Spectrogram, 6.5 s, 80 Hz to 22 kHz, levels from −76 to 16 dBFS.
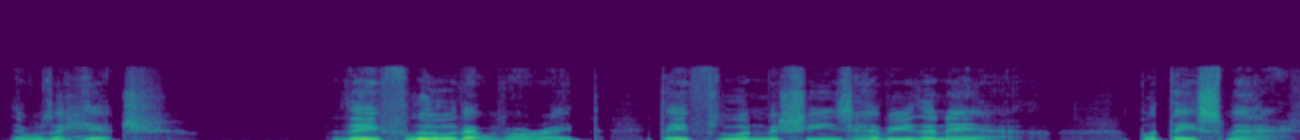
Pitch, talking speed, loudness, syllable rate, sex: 120 Hz, 175 wpm, -19 LUFS, 5.4 syllables/s, male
